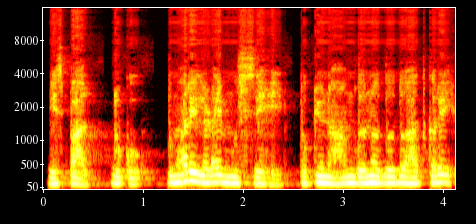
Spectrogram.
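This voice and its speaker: A man acting a noble, earnest figure of a fairy-tale royal court, speaking formally and solemnly in an animated story. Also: mid-range voice, a little fast, slightly rough, dull audio. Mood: firm, defiant.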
